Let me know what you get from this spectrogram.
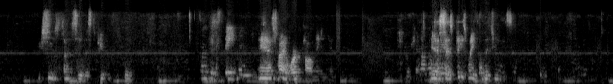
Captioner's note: indistinct background conversation before meeting begins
